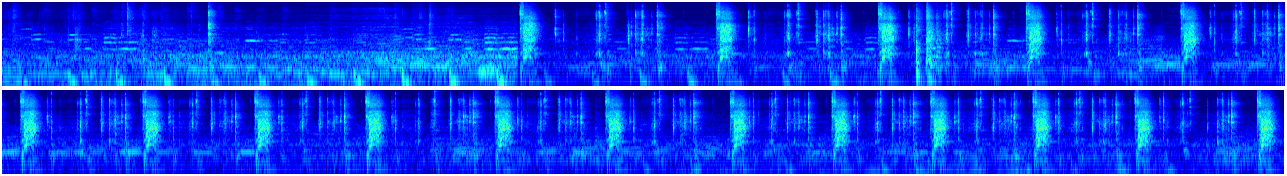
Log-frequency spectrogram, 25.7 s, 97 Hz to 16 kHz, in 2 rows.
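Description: An SPA M60 airsoft gun clamped in a vise fires a long string of test shots, sharp rapid clicks and cracks at close range with a fairly steady rhythm, following a few seconds of quieter handling noise.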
